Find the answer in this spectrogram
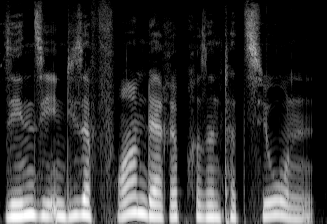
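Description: A woman's voice: mid-range voice, steady tone, brisk, mellow, dry recording, clean studio sound. A woman interviewer putting careful, articulate questions in a cultural radio interview.

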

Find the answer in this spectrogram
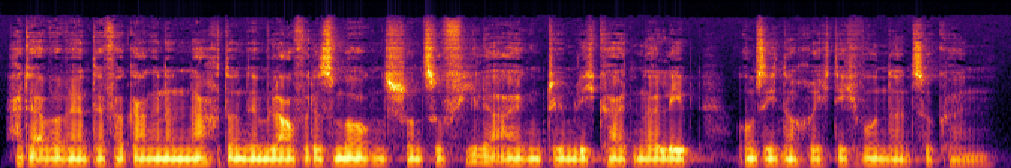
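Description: A man's voice: very deep voice, little pitch movement, fairly quick, dark tone. A man reading scripted literary narration as the narrator of a radio play. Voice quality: husky.

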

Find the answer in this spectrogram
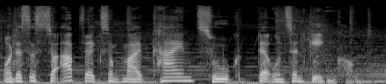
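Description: A man's voice: mid-range voice, expressive, normal speed, music in the background. A man hosting a show, moving between narration and casual conversation. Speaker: podcast host.

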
